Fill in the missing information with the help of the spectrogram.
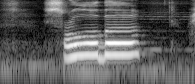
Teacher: ہی، نون قوف زبر ناق، دیکھیں قوف حرف قلقلہ میں سے، حرف قلقلہ کو ہلا کے پڑھیں گے کیونکہ اس کے اوپر جزم آ گئی ہے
